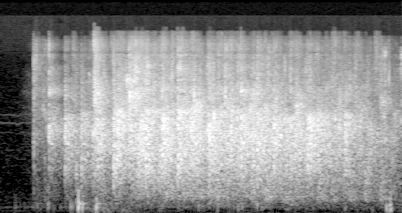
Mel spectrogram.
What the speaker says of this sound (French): Je ne peux pas applaudir parce que j'ai le micro, mais j'applaudis vraiment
